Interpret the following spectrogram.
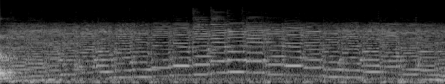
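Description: Schecter Hellraiser C1 electric guitar playing a single-note scale run that climbs and then comes back down. It is the second mode of the minor scale with the harmonic-minor sharp seven and the blues sharp four played together.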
